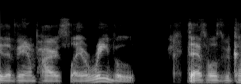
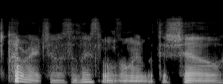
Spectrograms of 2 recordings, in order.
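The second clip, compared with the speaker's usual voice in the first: somber, depressed tone. Host getting back into the show, sounding somber. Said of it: "Why do I sound so somber?".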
